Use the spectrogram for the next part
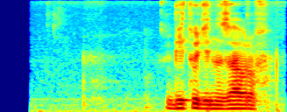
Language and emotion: Russian, neutral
